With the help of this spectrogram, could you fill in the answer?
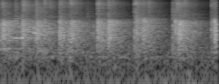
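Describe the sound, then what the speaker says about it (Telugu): Church congregation clapping together during prayer at a Sunday service, a series of loud, fairly regular clap bursts in a rhythmic pattern, close and without speech. "చప్పట్లు కొట్టి ప్రార్థన."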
